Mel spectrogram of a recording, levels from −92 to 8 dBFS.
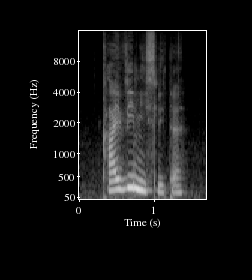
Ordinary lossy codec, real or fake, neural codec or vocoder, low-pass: Opus, 32 kbps; fake; codec, 44.1 kHz, 7.8 kbps, DAC; 14.4 kHz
